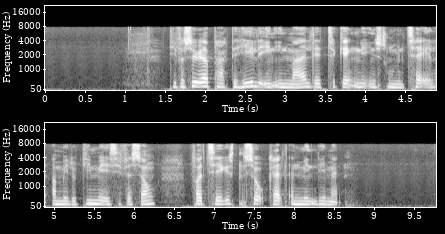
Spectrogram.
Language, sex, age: Danish, female, 35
